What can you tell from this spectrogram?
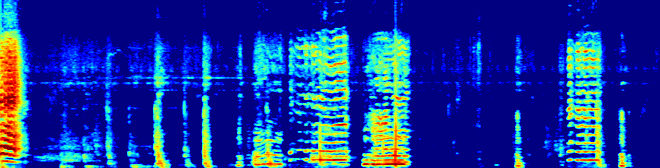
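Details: Goat with two newborn kids being licked by their mother; a sharp opening bleat, then scattered soft clicks and rustles, followed by several wavering nasal bleats in the middle and a shorter one near the end.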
